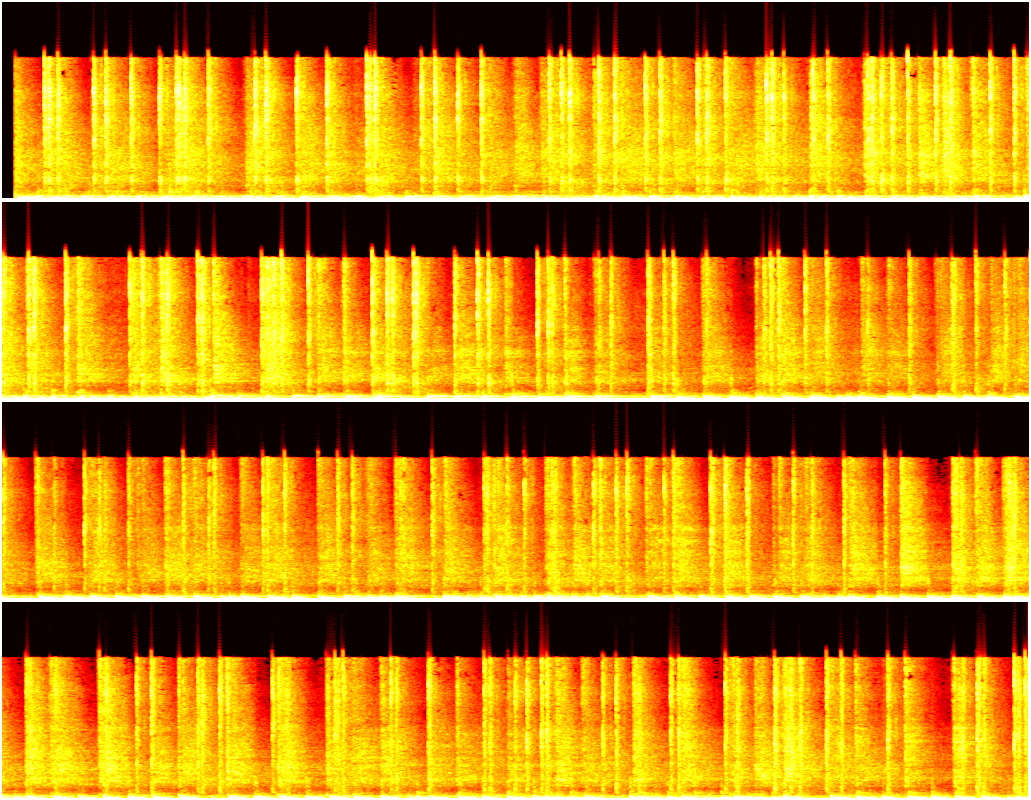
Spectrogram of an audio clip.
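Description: Taiwanese temple-procession music: loud, fast, dense drum and wood-block percussion over sustained low pitched tones, playing without a break.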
